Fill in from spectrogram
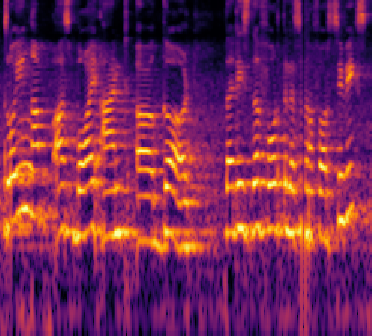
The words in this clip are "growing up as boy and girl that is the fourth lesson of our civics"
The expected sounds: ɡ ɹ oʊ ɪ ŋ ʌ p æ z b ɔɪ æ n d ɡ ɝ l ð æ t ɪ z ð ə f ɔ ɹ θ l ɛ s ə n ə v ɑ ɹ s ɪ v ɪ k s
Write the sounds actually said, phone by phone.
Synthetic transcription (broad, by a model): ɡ ɹ oʊ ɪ ŋ ʌ p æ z b ɔɪ æ n d ɡ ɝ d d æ t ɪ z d ə f ɔ ɹ t l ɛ s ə ə f ɑ ɹ s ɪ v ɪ k s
